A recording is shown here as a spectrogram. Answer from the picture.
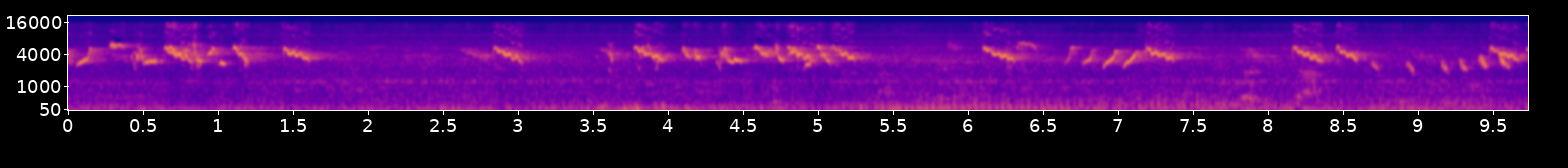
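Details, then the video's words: Lemon-bellied white-eye from Lombok used as a tutor recording to get birds singing. Rapid bursts of high, thin, down-slurred chirps tumble in quick clusters, with short pauses between phrases. A faint low hum sits underneath. "Ciak Joss Kecial Kuning Ini Ampuh Jadi Masteran Bikin Cepat GACOR"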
